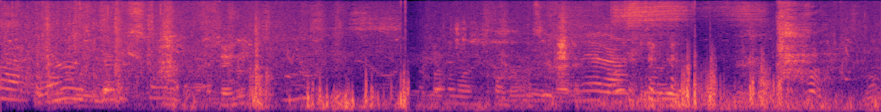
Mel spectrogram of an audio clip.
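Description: Several young women and a man talk excitedly close by.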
